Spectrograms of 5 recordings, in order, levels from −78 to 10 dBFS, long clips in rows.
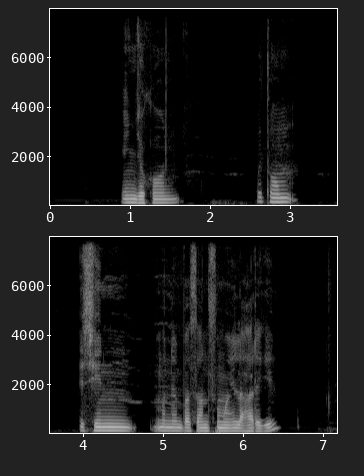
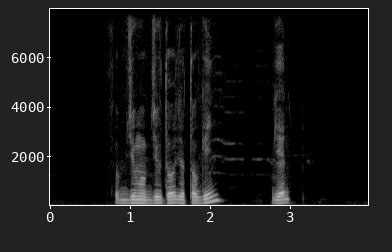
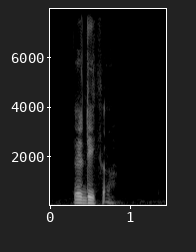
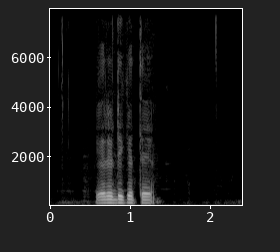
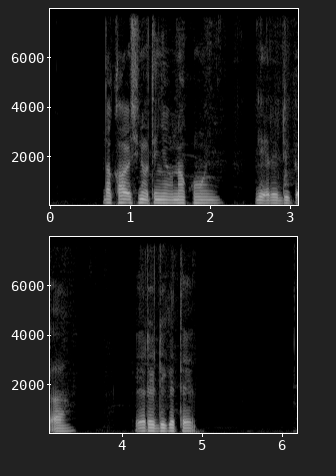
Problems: none marked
